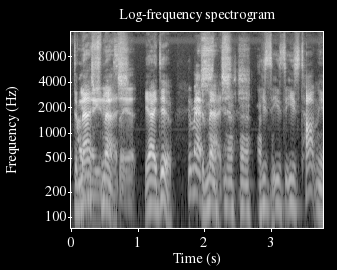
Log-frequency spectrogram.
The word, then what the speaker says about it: Dimash: Dimash. He's taught me how to say it, but my brain just doesn't like one. It was the Monster Mash. They did the mash. That's it, right?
